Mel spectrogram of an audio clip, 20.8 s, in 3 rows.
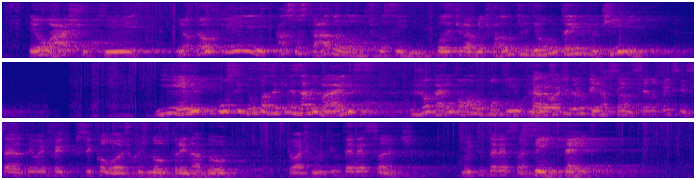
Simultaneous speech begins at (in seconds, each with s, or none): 12.1 s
